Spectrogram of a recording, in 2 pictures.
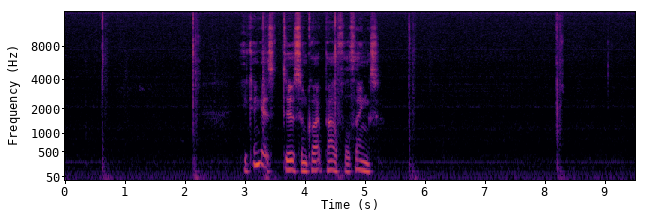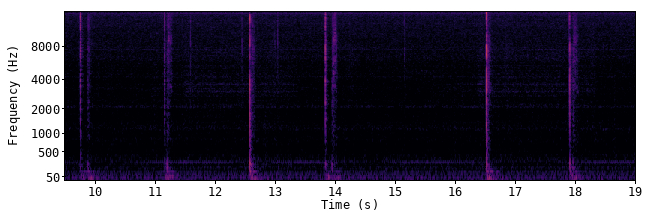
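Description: A punch needle taps and pokes through taut cloth at a steady pace.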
